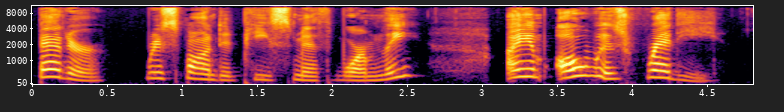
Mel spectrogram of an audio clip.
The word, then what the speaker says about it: Psmith: name is p Smith P Smith the p is silent P Smith PE Smith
